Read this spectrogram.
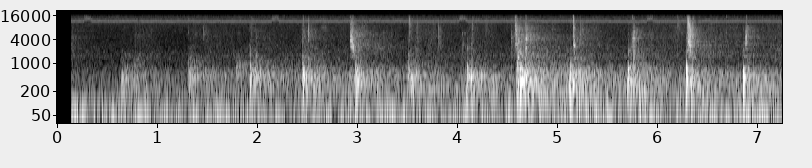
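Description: Footsteps echo on a hard floor in a large empty hall, steady and even.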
